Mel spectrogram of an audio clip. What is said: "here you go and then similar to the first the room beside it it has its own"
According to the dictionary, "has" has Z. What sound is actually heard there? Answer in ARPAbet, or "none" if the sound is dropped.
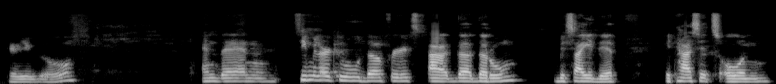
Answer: S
